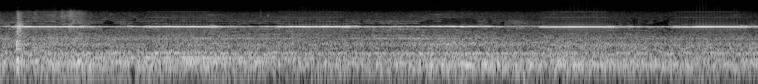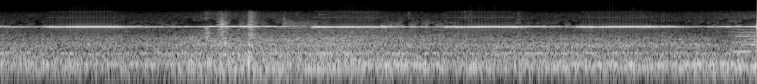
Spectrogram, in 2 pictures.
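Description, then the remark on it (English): A house alarm blares a shrill, high-pitched tone in steady repeating pulses, recorded on a phone from across the street outdoors over a broad background rumble, with no one speaking; it went off after the power was knocked out during a windstorm. “I'll play the sound for you of the house alarm.”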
